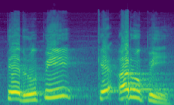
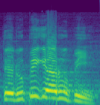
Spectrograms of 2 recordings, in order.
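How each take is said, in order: First: Slow, louder read of "તે રૂપી કે અરૂપી?" with weight on અરૂપી; slow emphatic quote. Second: "તે રૂપી કે અરૂપી?" at normal speed, slightly raised; brisk quote. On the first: Guru reading the devotee's question aloud, slow and weighty. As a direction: drag out "તે રૂપી કે અરૂપી?" and lean on અરૂપી. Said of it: "એમને પૂછ્યું છે આ ઈશ્વરભાઈએ". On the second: Guru quickly restating the devotee's question to the hall. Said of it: "ધર્મ શું?". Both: Retold or imitated.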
